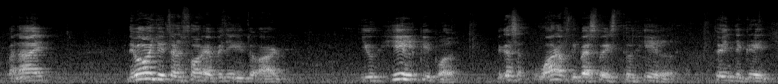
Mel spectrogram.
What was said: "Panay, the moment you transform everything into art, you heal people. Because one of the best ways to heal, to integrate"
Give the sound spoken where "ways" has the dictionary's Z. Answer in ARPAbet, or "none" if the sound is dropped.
S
